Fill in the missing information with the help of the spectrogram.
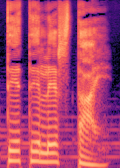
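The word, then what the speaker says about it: τετέλεσται: A pronúncia é tetelestai, com ênfase na terceira sílaba, e você pronuncia três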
